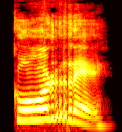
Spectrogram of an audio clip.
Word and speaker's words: corre: Corre. Double R's, roll your R's.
